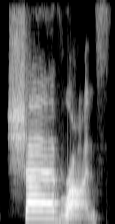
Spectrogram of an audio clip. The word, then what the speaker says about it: chevrons: Yes, ending in that Z sound, we typically say a Z sound when we have the plural and the root word ends with an N sound.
